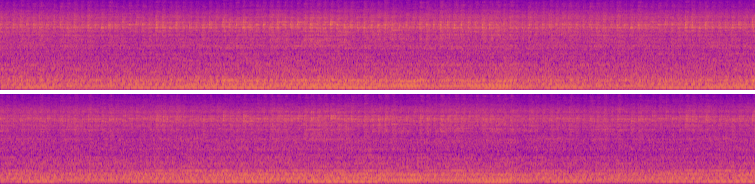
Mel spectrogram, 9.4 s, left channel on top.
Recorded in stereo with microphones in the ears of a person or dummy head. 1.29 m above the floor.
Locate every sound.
0.0 s an engine running: 40° left (ahead or behind), 5 m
